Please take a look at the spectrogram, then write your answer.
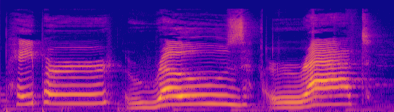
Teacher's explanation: a gente tem o nosso R retroflexo, que é o R do interior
